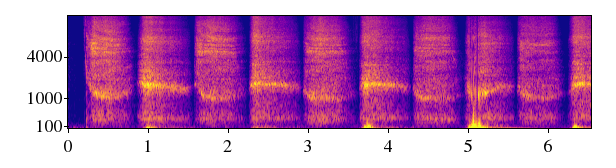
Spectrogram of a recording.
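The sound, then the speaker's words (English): Rapid, deep breathing during a Wim Hof breathwork round: many strong inhale-exhale cycles in a steady, fast rhythm, each a loud breathy rush with no talking. “so do 30 of those breaths, inhale, exhale, at a, at a faster pace.”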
